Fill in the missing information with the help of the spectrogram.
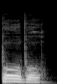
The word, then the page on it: bauble: British English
